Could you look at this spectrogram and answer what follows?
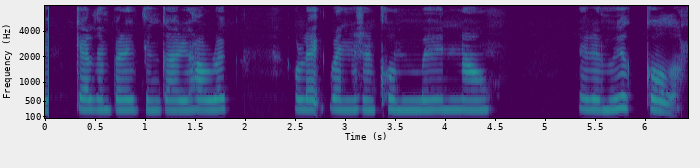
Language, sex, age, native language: Icelandic, female, 30-39, Icelandic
